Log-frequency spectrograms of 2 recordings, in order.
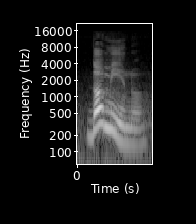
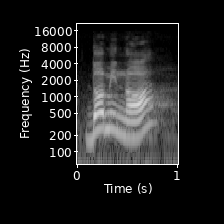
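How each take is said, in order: First: The stress is on the middle syllable. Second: The stress is on the last syllable. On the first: It means I dominate. "a sílaba tônica está no mi" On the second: It names the game of dominoes. "A que é pronunciada com mais força é o nó"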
